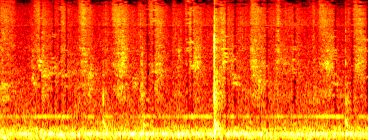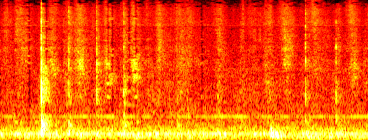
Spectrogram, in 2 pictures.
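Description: Faint soft rubbing and patting of floured dough being rolled and worked into a ball between the palms, over a steady low hum. Two sharper clicks stand out, about two and four seconds in.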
